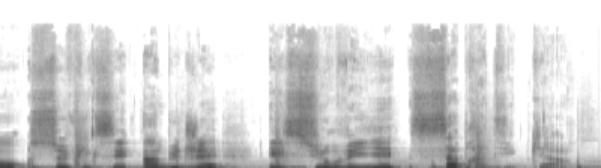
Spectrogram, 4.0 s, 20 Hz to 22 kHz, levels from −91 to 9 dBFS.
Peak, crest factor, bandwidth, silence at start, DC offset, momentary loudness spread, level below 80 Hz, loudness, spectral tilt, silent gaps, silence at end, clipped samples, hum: -6 dBFS; 18 dB; 19 kHz; 0 s; under 0.1%; 13 LU; -38 dBFS; -25 LUFS; -5 dB/octave; none; 0 s; under 0.1%; none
